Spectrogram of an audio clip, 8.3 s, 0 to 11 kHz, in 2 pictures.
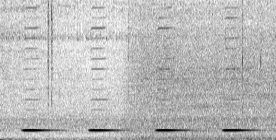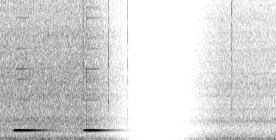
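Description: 2016 Honda Pilot's door-open warning chime: a single steady beep repeating about once a second, over the low running sound of the engine. The sound cuts off abruptly about six seconds in.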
